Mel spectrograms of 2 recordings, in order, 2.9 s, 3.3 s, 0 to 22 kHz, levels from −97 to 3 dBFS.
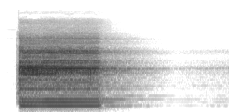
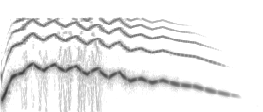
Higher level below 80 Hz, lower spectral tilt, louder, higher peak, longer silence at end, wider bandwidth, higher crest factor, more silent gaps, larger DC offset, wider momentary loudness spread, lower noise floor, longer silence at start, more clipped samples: first, -80 dBFS vs under -90 dBFS; first, -1 dB/octave vs 5 dB/octave; first, -16 LUFS vs -28 LUFS; first, -2 dBFS vs -18 dBFS; first, 1.4 s vs 0.45 s; about the same, 11 kHz vs 11.5 kHz; first, 20 dB vs 14 dB; neither; neither; second, 14 LU vs 18 LU; first, -72 dBFS vs -60 dBFS; first, 0.2 s vs 0 s; neither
